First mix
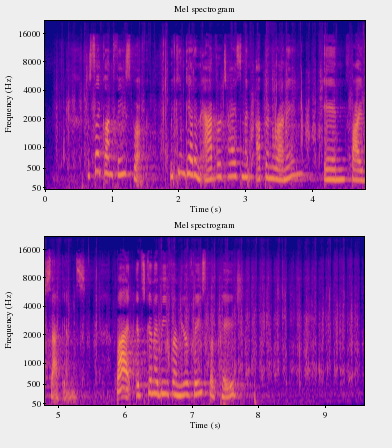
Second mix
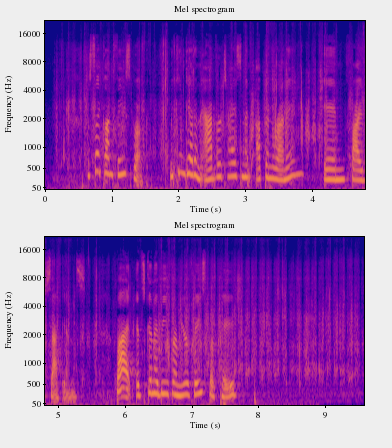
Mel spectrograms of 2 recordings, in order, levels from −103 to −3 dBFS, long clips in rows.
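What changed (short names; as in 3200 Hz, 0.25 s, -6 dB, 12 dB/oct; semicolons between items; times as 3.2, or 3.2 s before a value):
speech: add tilt -1.5 dB/oct; reverb: off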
